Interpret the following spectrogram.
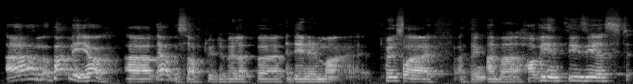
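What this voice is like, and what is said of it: South African accent. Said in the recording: “South African, Cape Townian, born and bred. I might be the stereotype, just not my accent. ... people always like, hey, you sound like you're from Joburg or Durban.”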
